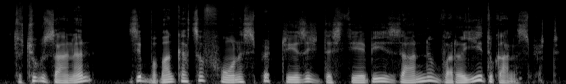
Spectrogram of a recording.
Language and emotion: Kashmiri, disgusted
